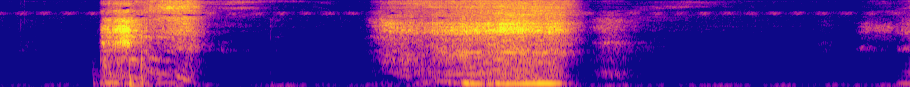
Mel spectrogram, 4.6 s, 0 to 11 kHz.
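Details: Heavy snoring during sleep, called "level 3" and very disturbing: two loud, rough, rattling breath sounds separated by quiet pauses.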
